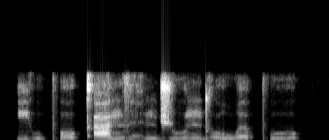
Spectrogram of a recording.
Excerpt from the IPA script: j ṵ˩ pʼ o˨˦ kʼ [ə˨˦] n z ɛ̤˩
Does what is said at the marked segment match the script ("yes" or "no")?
no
